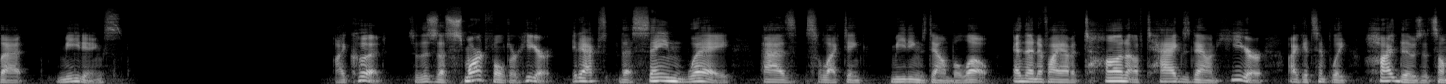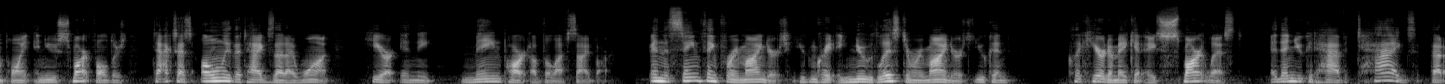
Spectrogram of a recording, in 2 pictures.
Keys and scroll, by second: 0.0 super+a, 0.4 shift+super+m, 0.5-2.2 typing.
